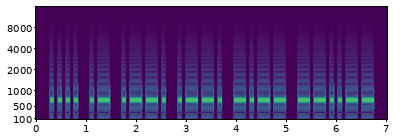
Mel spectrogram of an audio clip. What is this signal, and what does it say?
Morse code, heard as a keyed tone, about 15 wpm, 700 Hz. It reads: HAPPY,
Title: Sentences from Top 1000 Words - Review Part 6 - 15wpm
